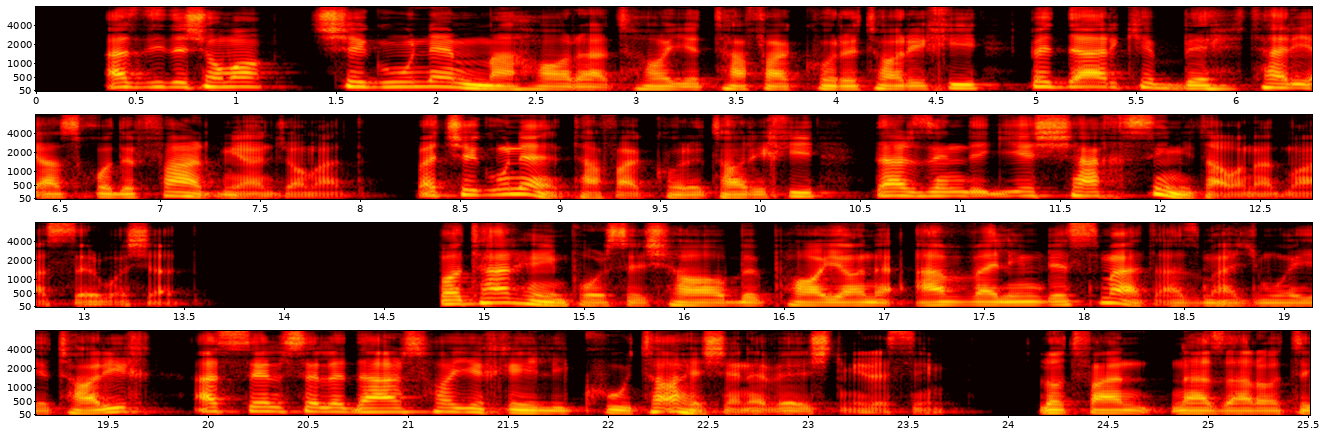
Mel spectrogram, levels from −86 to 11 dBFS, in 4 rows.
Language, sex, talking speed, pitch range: Persian, male, 110 wpm, 85-125 Hz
